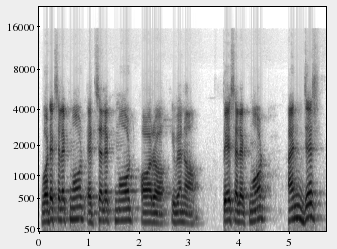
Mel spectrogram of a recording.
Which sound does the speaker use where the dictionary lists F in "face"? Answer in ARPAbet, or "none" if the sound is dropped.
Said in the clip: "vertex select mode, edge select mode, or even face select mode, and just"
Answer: P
